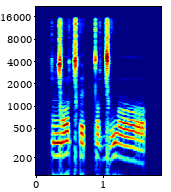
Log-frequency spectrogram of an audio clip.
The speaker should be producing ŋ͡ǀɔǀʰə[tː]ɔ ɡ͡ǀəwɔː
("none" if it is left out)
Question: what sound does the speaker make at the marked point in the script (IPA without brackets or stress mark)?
tː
